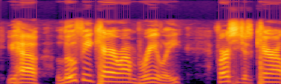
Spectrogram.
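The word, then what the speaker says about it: Brûlée: He calls her Brunch, even though her name is Breely.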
